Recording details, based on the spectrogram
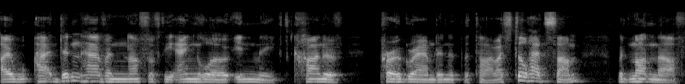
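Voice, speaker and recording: At a moderate pace, a man speaks at a medium pitch with ordinary pitch variation over a quiet background. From Australia (Melbourne), emigrated from Kolkata at 12. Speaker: leadership coach. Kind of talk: interview conversation.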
